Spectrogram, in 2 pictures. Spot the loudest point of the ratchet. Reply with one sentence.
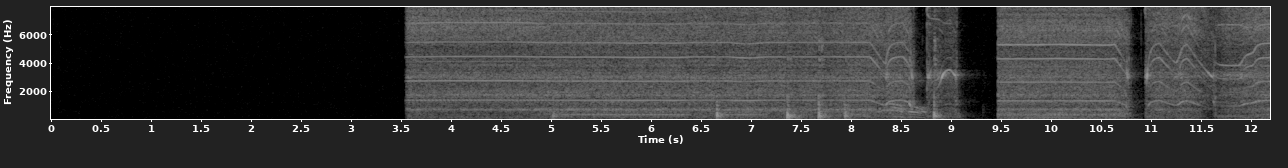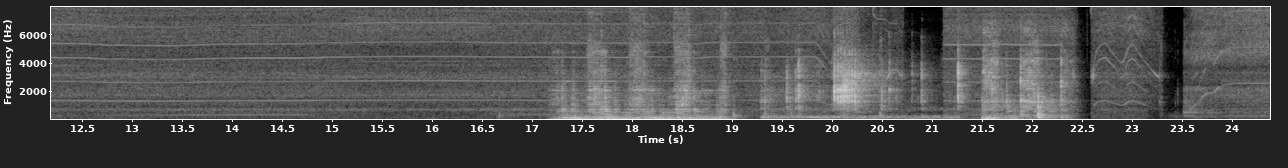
The volume of the ratchet peaks at 20 seconds.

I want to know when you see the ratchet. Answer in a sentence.
You can hear the ratchet from 17.1 to 22.4 s.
